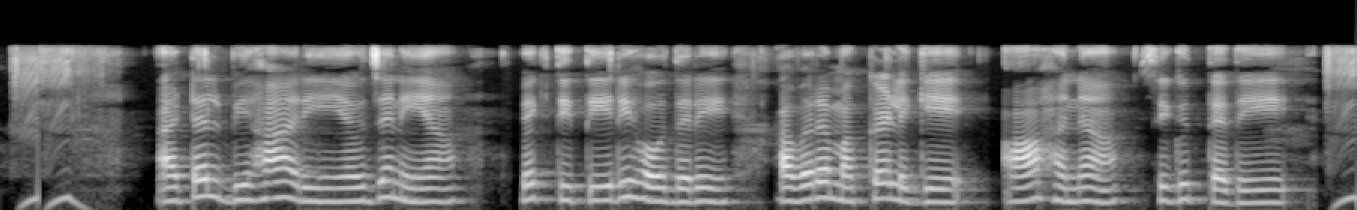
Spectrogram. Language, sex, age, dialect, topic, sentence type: Kannada, female, 18-24, Coastal/Dakshin, banking, question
